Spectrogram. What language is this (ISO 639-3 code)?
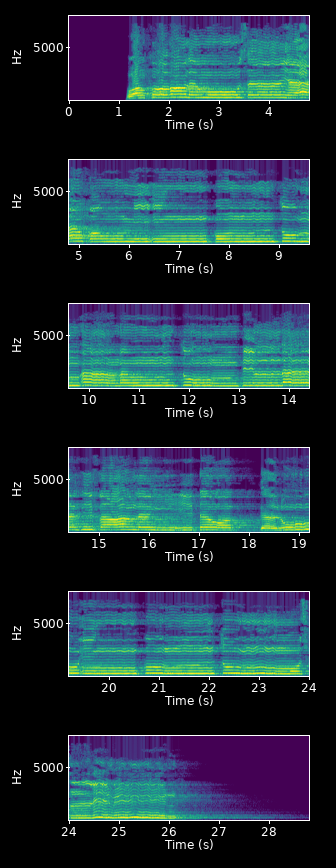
ara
